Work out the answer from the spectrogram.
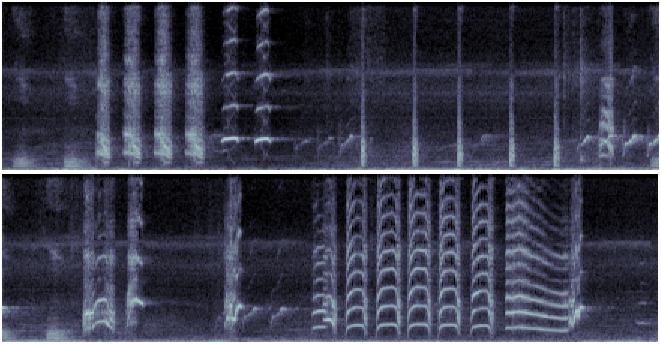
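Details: Javan myna singing to make other birds answer. Dry clicks and brief whistles lead into a quick series of about eight looping, bubbling whistled notes, with a low hum in the background.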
